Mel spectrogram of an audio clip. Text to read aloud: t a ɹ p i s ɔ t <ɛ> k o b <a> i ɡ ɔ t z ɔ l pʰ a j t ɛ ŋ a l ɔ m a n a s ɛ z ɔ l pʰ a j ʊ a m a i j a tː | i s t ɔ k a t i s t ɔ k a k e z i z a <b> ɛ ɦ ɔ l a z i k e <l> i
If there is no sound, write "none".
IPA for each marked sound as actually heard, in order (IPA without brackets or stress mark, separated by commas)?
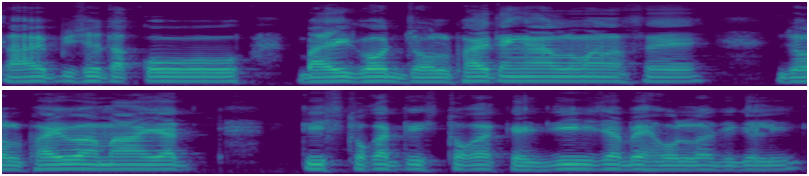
a, a, b, l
